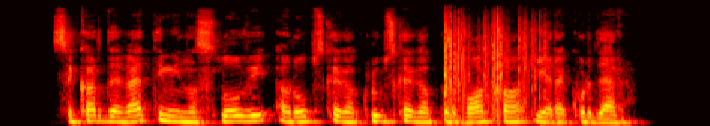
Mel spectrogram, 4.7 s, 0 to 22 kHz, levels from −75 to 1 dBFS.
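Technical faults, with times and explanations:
2.97 to 3.64 s, cable scratch noise: a worn cable or connector was likely disturbed, its contact resistance fluctuating rapidly and injecting dense, irregular noise bursts into the signal. For about 0.7 s, scratching and rustling sits over the speech at roughly equal loudness.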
